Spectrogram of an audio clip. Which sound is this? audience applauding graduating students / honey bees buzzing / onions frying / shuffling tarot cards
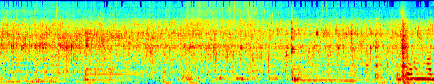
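onions frying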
